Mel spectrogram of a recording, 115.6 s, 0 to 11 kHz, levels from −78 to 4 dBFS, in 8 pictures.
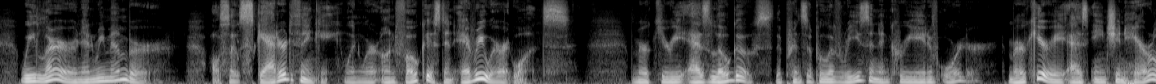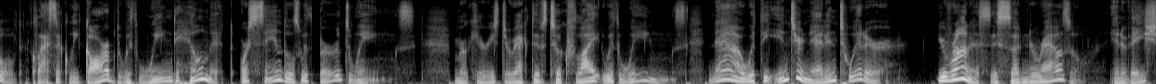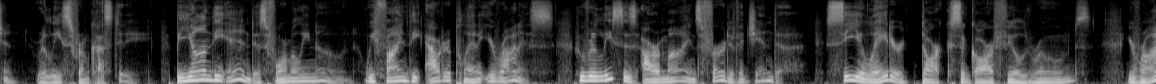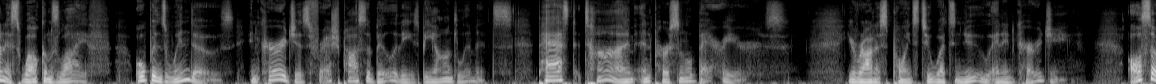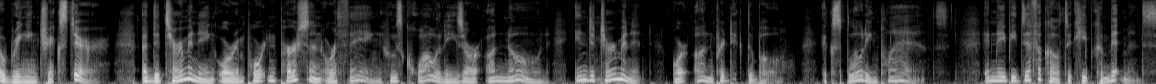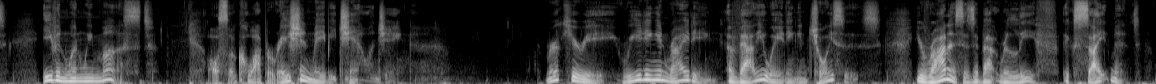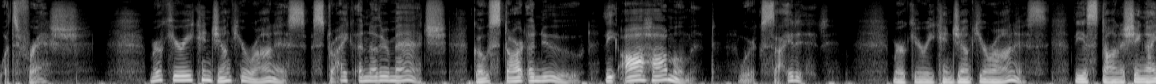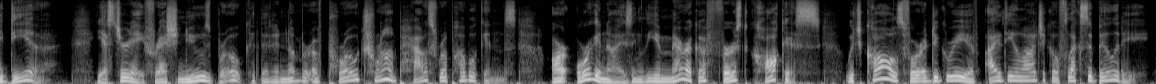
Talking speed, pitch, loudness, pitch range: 105 wpm, 115 Hz, -21 LUFS, 95-145 Hz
